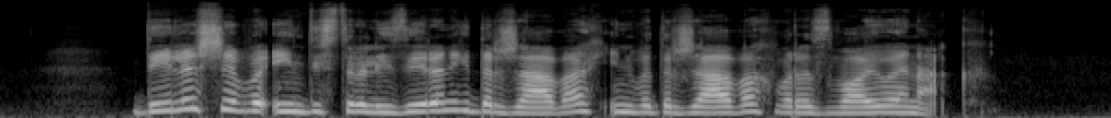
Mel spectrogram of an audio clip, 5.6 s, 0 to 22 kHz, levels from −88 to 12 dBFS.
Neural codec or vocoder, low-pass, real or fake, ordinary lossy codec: vocoder, 44.1 kHz, 128 mel bands every 512 samples, BigVGAN v2; 19.8 kHz; fake; none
